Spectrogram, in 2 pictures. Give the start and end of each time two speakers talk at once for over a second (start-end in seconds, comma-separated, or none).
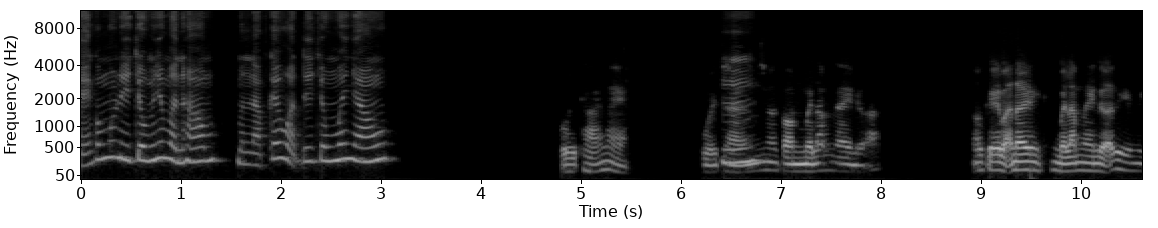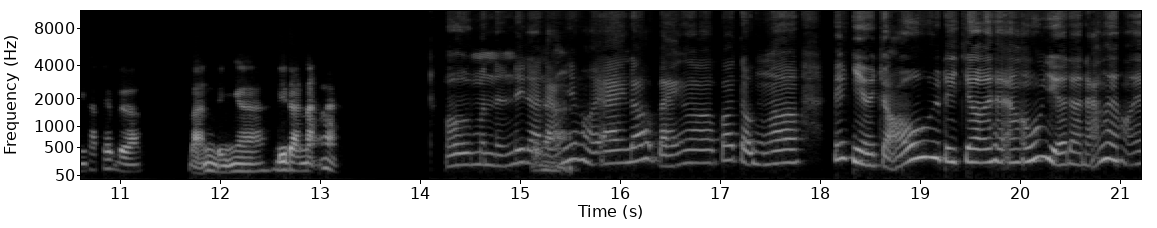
none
